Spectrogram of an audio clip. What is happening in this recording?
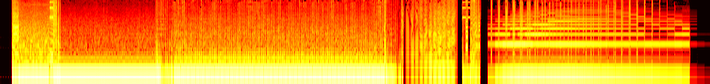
Raw import of a non-audio binary file made with Audacity in Ubuntu Studio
